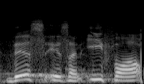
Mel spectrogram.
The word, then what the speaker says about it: ephah: Verses 5 and 6 speaks of a measuring basket, or your Bible might say ephah. That's how you pronounce it.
